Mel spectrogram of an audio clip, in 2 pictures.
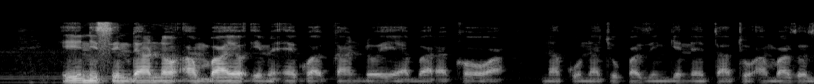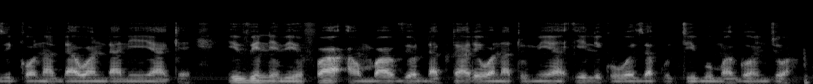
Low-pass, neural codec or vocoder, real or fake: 7.2 kHz; none; real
